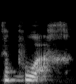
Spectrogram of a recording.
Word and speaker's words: tapuach: Yes, chet, if you see vav and chet, then it's uach. It's not uch, it's uach, tapuach. There are other words in Hebrew when that happens, so fantastic.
